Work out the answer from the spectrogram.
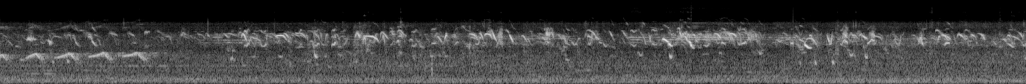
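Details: Australorp chicks at a poultry farm: a few lower chirps open, then a dense stream of high peeps from many chicks calling together.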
